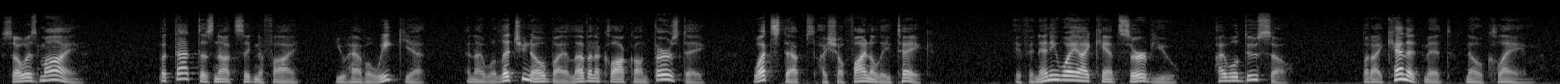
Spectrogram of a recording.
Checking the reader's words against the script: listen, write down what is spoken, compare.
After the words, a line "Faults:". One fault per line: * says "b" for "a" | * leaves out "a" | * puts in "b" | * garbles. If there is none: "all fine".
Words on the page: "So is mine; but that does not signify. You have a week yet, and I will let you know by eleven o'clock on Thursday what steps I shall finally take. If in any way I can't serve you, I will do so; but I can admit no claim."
"So is mine; but that does not signify. You have a week yet, and I will let you know by eleven o'clock on Thursday what steps I shall finally take. If in any way I can't serve you, I will do so; but I can admit no claim."
Faults:
all fine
